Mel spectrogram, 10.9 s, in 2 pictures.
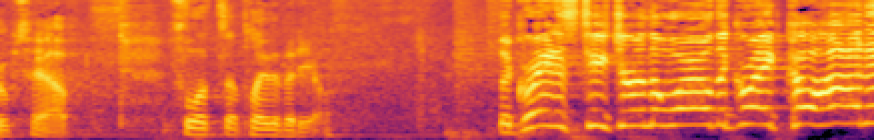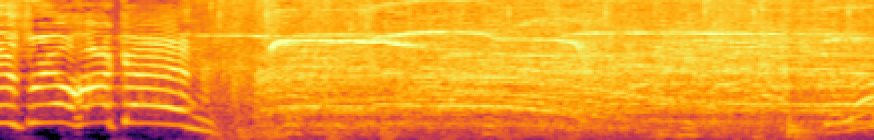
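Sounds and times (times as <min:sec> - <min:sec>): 
speech: 0:00.0 - 0:02.2, 0:02.8 - 0:08.8
crowd cheering and applauding: 0:06.6 - 0:10.9.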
